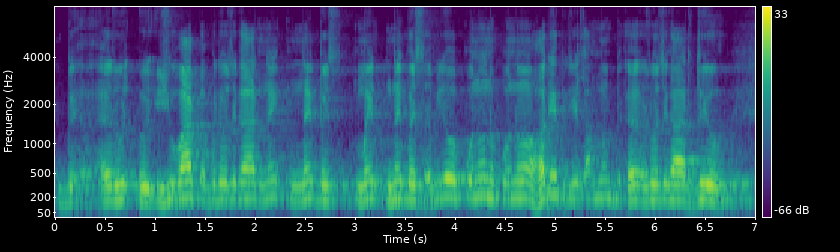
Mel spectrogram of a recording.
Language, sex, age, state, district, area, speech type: Maithili, male, 30-45, Bihar, Darbhanga, urban, spontaneous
